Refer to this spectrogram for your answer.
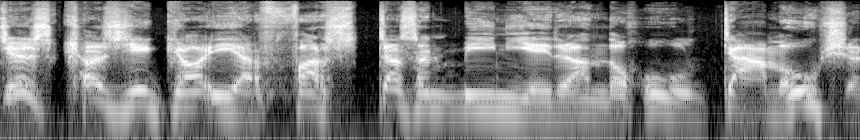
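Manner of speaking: snarling angry pirate voice. In a story, a furious pirate snarls at another pirate: furious snarl. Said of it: "He came in close behind the furious pirate, / [name] snarled".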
